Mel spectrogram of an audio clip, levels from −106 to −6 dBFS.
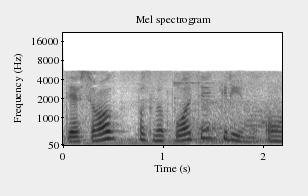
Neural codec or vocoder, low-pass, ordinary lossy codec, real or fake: none; 5.4 kHz; MP3, 32 kbps; real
